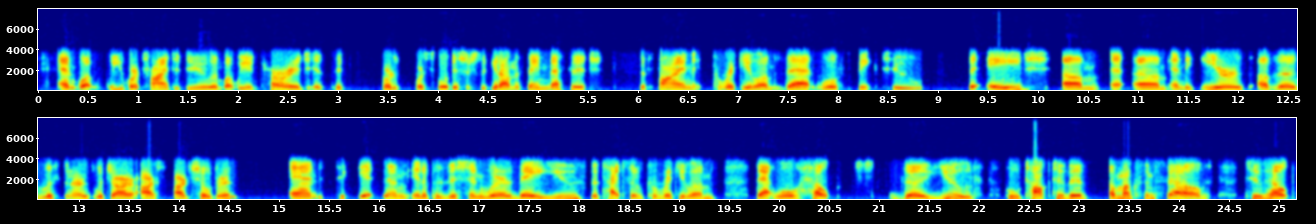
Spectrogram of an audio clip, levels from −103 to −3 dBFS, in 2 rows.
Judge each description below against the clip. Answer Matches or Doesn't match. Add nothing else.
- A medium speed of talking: Matches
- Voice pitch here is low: Doesn't match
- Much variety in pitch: Matches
